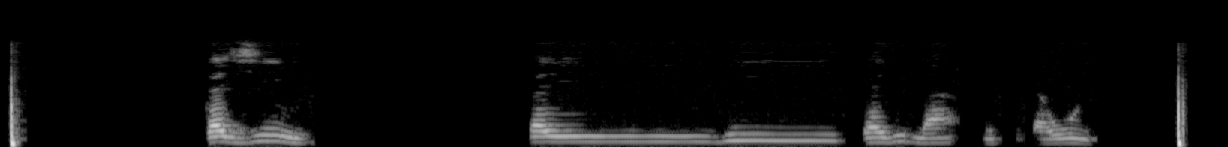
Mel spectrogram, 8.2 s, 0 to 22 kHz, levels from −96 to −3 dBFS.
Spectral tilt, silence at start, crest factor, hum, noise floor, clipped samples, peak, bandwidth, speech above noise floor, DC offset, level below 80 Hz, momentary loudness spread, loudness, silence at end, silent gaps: -7.5 dB/octave; 0.1 s; 32 dB; none; under -90 dBFS; under 0.1%; -4 dBFS; 6.8 kHz; over 52 dB; under 0.1%; -46 dBFS; 18 LU; -37 LUFS; 0.3 s; 0.19-1.38 s, 2.11-3.54 s, 5.65-5.76 s, 6.40-6.56 s, 6.69-6.78 s, 6.84-6.89 s, 7.32-7.84 s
